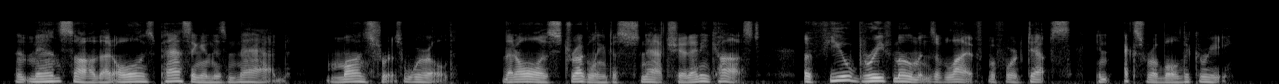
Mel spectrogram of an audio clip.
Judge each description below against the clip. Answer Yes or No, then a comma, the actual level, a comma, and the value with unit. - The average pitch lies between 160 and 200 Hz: No, low, 115 Hz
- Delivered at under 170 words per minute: Yes, average, 145 wpm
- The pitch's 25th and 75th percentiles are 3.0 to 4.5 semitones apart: Yes, average, 4.2 semitones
